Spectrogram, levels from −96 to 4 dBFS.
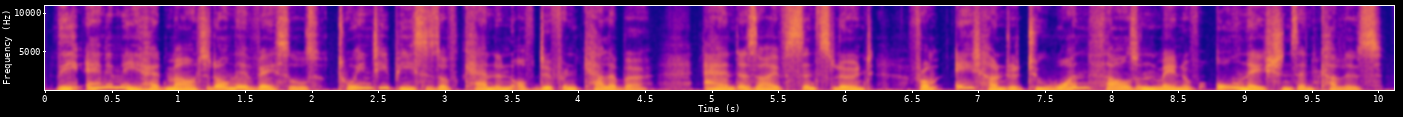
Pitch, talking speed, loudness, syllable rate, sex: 205 Hz, 190 wpm, -16 LUFS, 5.5 syllables/s, female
